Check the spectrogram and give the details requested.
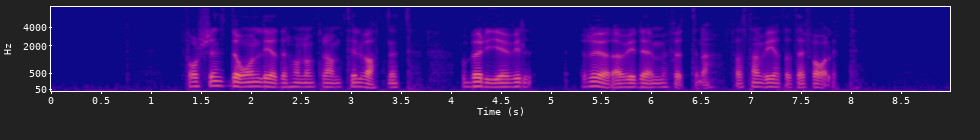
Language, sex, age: Swedish, male, 20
